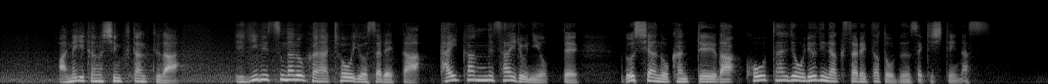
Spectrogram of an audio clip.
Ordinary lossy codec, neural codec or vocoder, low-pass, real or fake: none; codec, 16 kHz, 0.5 kbps, FunCodec, trained on Chinese and English, 25 frames a second; none; fake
